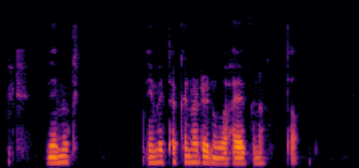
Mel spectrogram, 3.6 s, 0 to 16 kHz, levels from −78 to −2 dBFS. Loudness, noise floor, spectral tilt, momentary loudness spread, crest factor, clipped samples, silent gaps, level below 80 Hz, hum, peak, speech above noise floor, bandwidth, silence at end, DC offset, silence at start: -28 LUFS; -71 dBFS; -8 dB/octave; 14 LU; 22 dB; under 0.1%; none; -74 dBFS; none; -8 dBFS; 44 dB; 10.5 kHz; 0.65 s; under 0.1%; 0.1 s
